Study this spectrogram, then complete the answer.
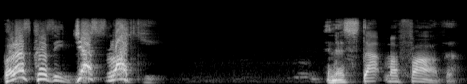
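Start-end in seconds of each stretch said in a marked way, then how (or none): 0.0-1.6 grandmother's retort. Retold or imitated. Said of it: "She said to my father".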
